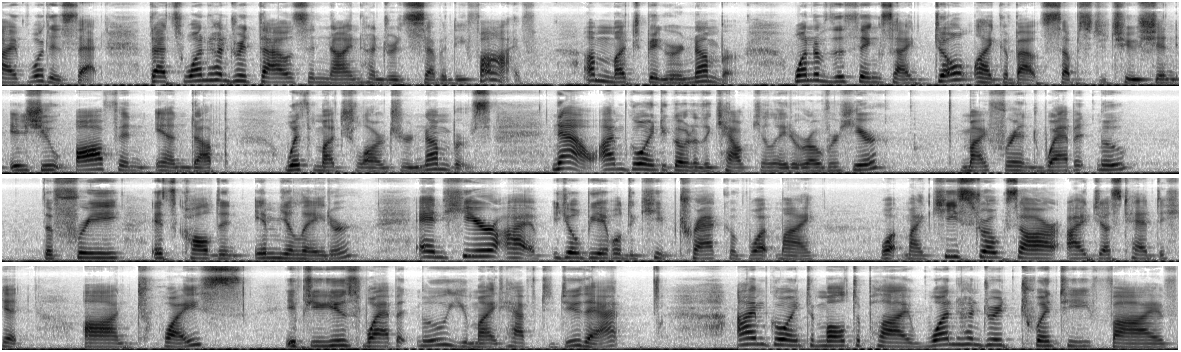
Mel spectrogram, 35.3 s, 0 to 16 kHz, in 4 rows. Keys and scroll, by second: 33.5 1, 34.2 2, 34.8 5.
